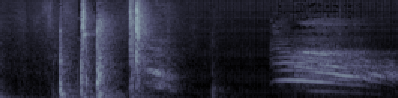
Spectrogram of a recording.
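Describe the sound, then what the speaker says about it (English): A body tumbling down a flight of stairs as a sound effect: several heavy thumps and bangs in quick succession, then a short pause before a sustained tonal sound with a sliding pitch takes over. "Falling down the stairs and breaking your ankle doesn't sound good."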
